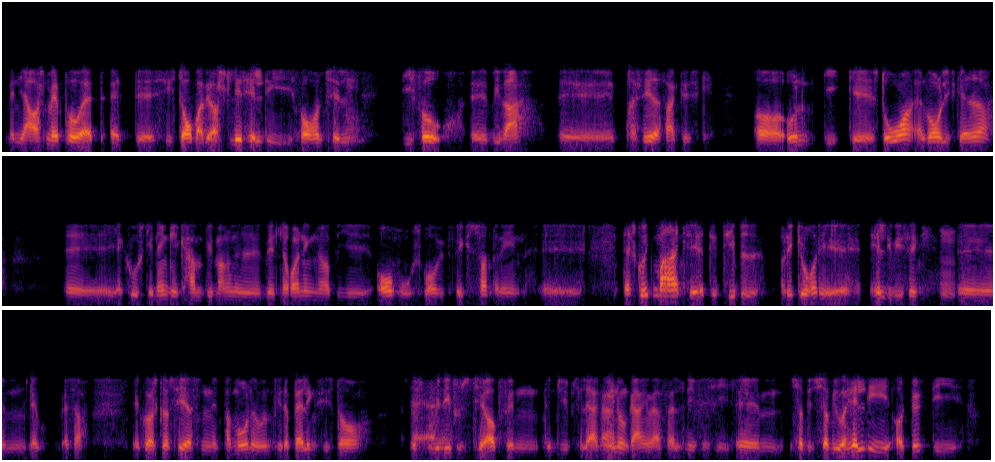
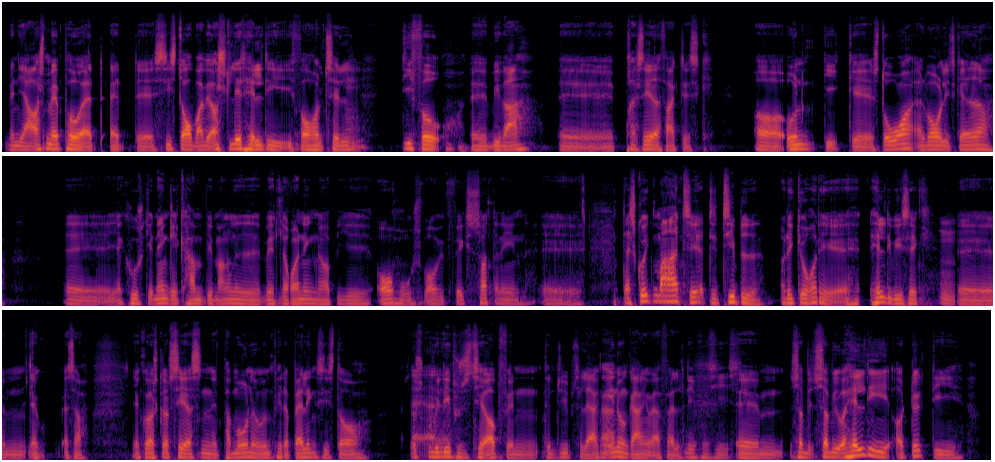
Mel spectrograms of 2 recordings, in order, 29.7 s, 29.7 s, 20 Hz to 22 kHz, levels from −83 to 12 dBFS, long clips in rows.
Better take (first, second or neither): second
